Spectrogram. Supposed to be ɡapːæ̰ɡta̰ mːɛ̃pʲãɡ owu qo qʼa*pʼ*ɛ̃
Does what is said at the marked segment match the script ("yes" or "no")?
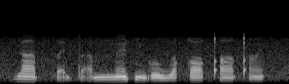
no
